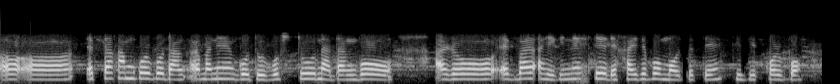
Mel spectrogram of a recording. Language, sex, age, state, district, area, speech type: Assamese, female, 18-30, Assam, Barpeta, rural, conversation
